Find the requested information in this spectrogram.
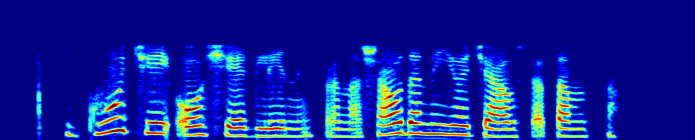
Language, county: Lithuanian, Kaunas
